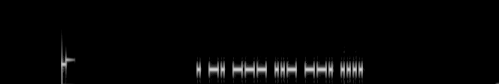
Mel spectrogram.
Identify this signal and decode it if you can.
Morse code, heard as a keyed tone, about 40 wpm, 700 Hz. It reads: ENOUGH
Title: Six Letter Words - 40wpm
